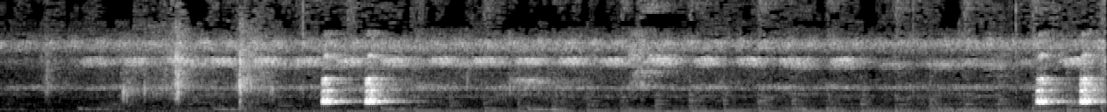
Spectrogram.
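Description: Car alarm siren giving a double chirp about a second and a half in and again near the end, answering presses of the repaired remote button; the alarm is responding, so the new button works. Crickets chirp steadily behind.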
